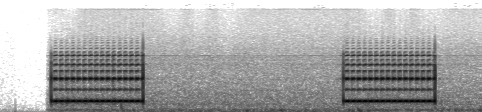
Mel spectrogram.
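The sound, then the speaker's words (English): A phone ringback tone sounds twice while calling a pizza restaurant to order pizza, each burst about a second long with a steady warbling pulse, separated by a pause of quiet background hum; no one speaks. “Okay, I'll phone them now.”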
